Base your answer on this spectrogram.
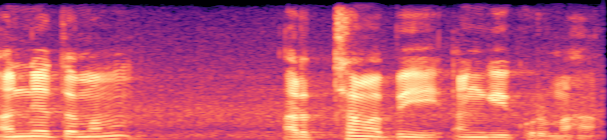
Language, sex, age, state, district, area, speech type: Sanskrit, male, 30-45, Karnataka, Shimoga, urban, spontaneous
